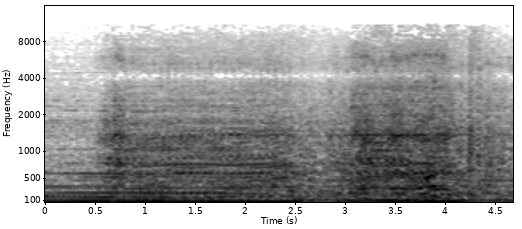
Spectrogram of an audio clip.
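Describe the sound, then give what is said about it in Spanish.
A taxi engine runs steadily with a low rumble, then revs up and swells louder as the taxi pulls away toward the airport, settling back into a droning hum. “Vuelve a cerrar la puerta y el conductor arranca con dirección al aeropuerto.”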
